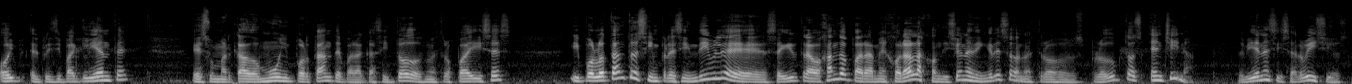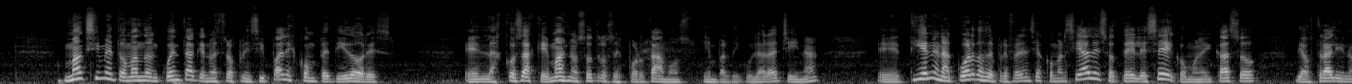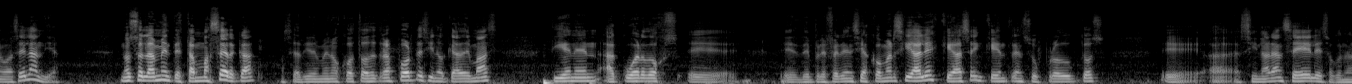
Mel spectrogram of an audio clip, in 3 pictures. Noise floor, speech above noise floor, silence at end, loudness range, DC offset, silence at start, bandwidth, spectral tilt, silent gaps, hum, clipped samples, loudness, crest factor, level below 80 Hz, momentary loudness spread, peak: -52 dBFS; 27 dB; 0 s; 4 LU; under 0.1%; 0 s; 15.5 kHz; -6.5 dB/octave; none; none; under 0.1%; -25 LUFS; 20 dB; -46 dBFS; 11 LU; -4 dBFS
